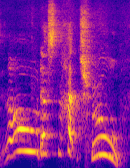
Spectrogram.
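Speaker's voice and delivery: very high, slow, drawn-out no; scoffing denial. Real, not acted. Scoffing high and slow at a viewer's chat claim. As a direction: stretch it out in disbelief, way up high.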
